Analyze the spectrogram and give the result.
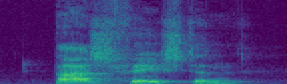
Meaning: plural of paasfeest
- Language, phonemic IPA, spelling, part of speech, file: Dutch, /ˈpasfestə(n)/, paasfeesten, noun, Nl-paasfeesten.ogg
